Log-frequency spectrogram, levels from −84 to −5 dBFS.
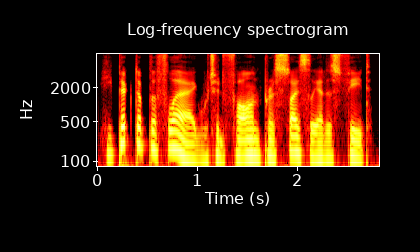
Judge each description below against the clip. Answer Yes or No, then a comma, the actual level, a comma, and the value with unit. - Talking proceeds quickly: Yes, fast, 255 wpm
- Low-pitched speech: Yes, low, 120 Hz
